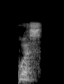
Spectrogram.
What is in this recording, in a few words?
"wes", Proto-Germanic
